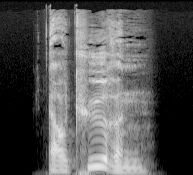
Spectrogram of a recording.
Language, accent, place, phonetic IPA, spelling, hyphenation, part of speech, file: German, Germany, Berlin, [ɛɐ̯ˈkyːʁən], erküren, er‧kü‧ren, verb, De-erküren.ogg
- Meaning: to choose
